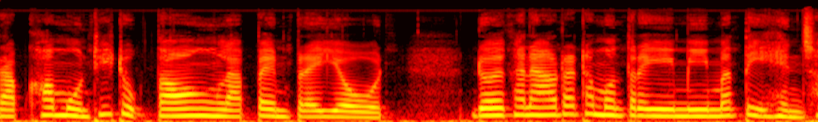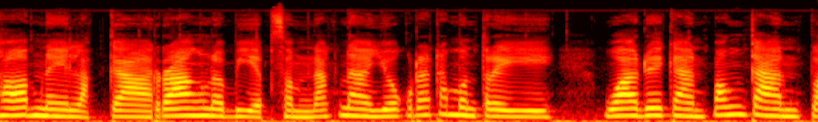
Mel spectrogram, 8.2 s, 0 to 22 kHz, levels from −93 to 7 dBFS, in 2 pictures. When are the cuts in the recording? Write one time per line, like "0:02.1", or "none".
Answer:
0:04.8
